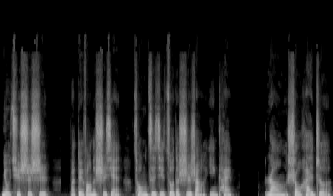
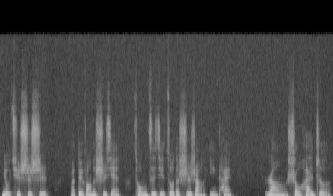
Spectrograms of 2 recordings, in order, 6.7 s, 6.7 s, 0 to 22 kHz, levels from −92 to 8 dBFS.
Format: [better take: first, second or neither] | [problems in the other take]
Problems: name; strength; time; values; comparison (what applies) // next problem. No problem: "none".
first | hiss; faint; throughout; 20 dB below the speech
